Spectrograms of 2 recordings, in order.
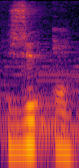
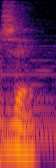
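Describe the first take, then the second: First: The vowel of 'je' is kept separately. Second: The vowel of 'je' is dropped. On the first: The speaker calls it wrong. "We never say je ai" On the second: The speaker calls it right. "but j'ai"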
